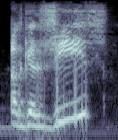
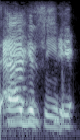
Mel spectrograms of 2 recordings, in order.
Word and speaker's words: Agassiz: So, is it, do you pronounce it a gazeez? Oh, Agassiz. It's Agassiz.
